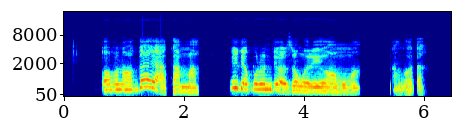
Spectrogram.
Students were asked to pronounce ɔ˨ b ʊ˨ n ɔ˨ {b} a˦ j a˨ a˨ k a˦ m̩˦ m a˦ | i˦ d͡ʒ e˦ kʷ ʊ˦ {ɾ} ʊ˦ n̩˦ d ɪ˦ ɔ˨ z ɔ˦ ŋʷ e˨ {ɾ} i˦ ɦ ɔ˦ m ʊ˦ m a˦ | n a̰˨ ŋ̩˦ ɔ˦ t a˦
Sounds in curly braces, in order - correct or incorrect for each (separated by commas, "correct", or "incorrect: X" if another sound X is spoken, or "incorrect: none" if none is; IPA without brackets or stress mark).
incorrect: ɡ, correct, correct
